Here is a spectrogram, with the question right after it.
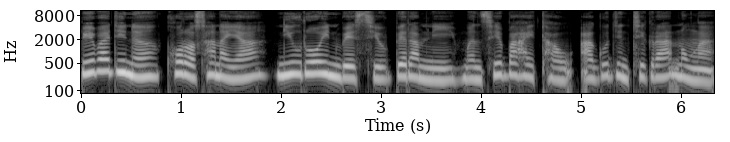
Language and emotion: Bodo, neutral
